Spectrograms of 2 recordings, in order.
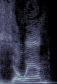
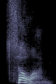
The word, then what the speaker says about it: Zoan: go to this map you see this zoan that's actually pronounced so on so on as we're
